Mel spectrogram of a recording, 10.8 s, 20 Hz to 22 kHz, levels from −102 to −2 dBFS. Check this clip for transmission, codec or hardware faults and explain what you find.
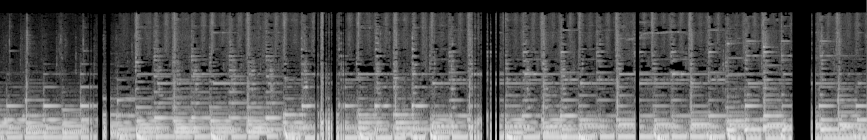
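Five Bluetooth dropouts break the sound, at 1.12–1.39 s, 3.94–4.32 s, 5.92–6.33 s, 7.94–8.01 s and 9.90–10.21 s. They are likely caused by packets arriving too late and being discarded. The output goes silent in clustered bursts, with the longest unbroken hole, 240 ms, near 10 s. The sound then resumes further along, as if it had played on.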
